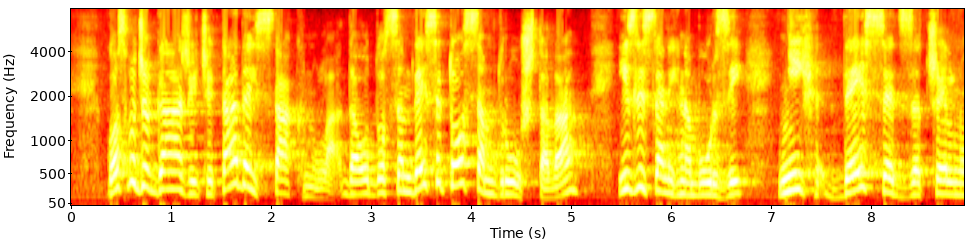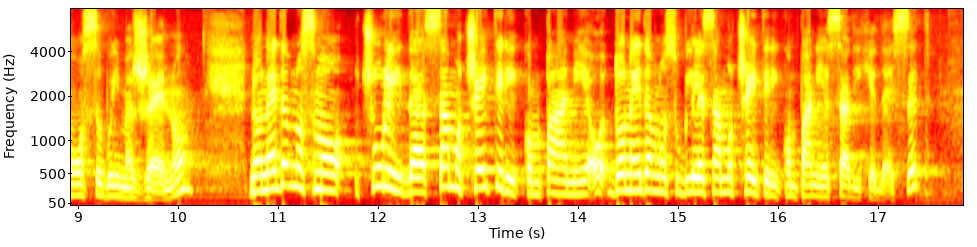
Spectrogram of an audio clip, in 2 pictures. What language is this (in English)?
Croatian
